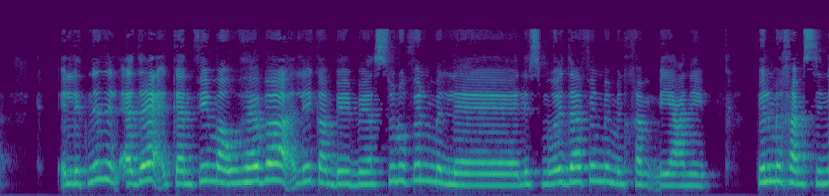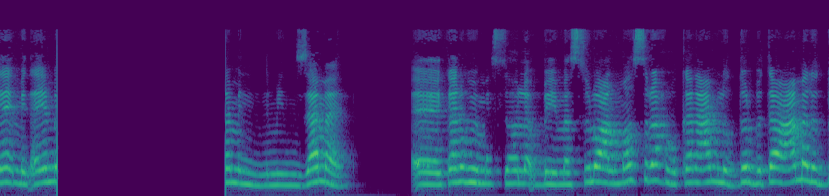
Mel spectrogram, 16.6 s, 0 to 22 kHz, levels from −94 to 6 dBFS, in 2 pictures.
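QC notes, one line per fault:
8.85–10.54 s, audio dropout to silence: input likely lost while recording continued, so speech cuts off into 1.69 s of dead silence without room tone.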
